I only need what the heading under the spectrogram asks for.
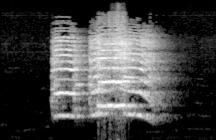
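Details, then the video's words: A single close, loud crow from a captive-kept bekisar rooster: a short harsh opening note followed by a longer, rasping, slightly falling second note. "Ayam Bekisar Gacor Suara Nyaring"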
